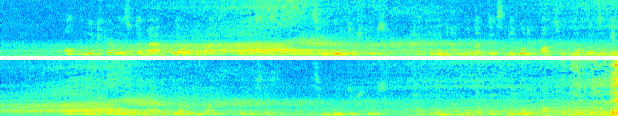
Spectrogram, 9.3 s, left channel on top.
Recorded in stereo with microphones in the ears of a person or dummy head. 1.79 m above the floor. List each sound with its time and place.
0.9 s a woman speaking: 25° left (ahead or behind), 3.5 m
